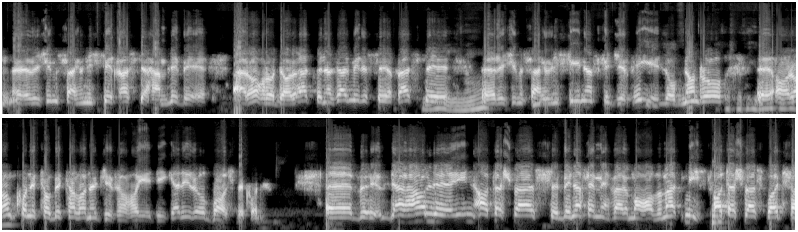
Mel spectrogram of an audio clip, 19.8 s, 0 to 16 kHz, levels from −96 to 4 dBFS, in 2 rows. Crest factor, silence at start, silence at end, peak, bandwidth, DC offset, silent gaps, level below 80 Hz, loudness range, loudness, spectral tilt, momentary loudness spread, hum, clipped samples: 12 dB; 0 s; 0 s; 0 dBFS; 14.5 kHz; under 0.1%; none; -60 dBFS; 2 LU; -12 LUFS; -2.5 dB/octave; 6 LU; none; 0.2%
